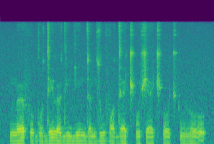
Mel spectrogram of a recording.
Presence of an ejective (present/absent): present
